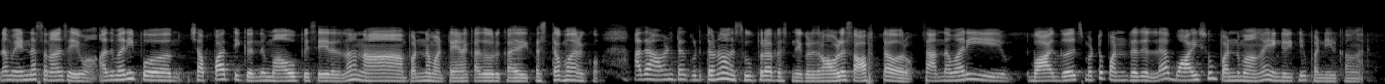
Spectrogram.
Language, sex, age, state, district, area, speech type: Tamil, female, 18-30, Tamil Nadu, Nagapattinam, rural, spontaneous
